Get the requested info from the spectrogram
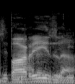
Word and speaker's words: Barilla: Oh, Barilla. Italian Barilla. Barilla. It's literally Barilla.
